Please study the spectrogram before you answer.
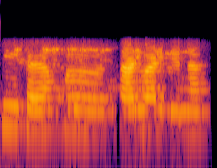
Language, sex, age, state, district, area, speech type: Hindi, female, 45-60, Uttar Pradesh, Ayodhya, rural, conversation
